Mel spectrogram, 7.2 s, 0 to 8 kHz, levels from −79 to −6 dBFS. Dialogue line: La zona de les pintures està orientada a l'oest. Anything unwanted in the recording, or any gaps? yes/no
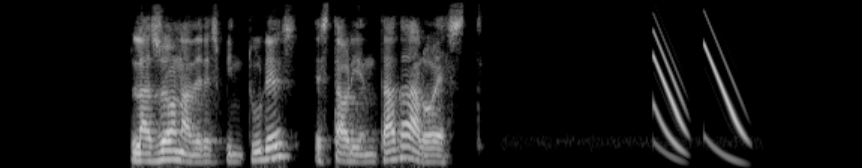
yes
